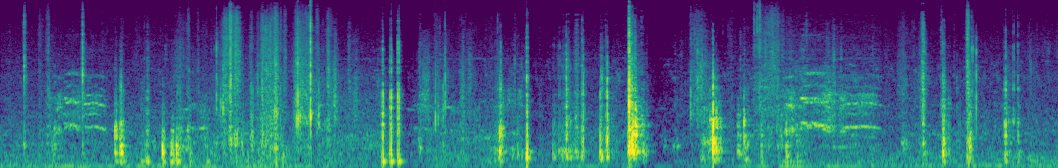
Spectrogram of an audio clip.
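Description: Sharp knocks, clicks and clatter from handling a particleboard speaker cabinet and a screwdriver, the loudest knocks a little past the middle. A chicken calls in the background twice, once near the start and again about three quarters through.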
